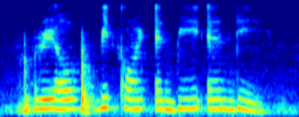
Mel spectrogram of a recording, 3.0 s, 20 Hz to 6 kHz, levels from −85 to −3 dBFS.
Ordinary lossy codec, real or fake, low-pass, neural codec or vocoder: none; fake; 5.4 kHz; vocoder, 22.05 kHz, 80 mel bands, HiFi-GAN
